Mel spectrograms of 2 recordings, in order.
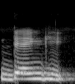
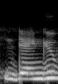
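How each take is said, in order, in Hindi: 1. शब्द का अंत "ee" ध्वनि से होता है। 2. शब्द का अंत "oo" ध्वनि से होता है। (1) "इसका सही प्रोनाउंसिएशन है डेंगी" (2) "सारे लोग इसे डेंगू बोलते हैं"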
